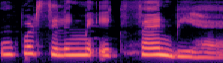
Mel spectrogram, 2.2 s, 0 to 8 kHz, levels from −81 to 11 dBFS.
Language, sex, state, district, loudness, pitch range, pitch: Hindi, female, Assam, Kamrup Metropolitan, -15 LUFS, 270-305 Hz, 285 Hz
